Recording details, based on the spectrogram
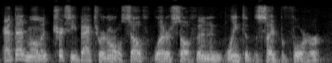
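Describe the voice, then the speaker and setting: A man's voice: mid-range voice, brisk, fairly bright tone. A man narrating fan fiction informally, stumbling over words now and then, on a muffled home recording.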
